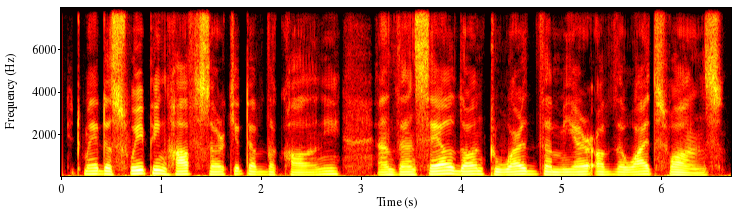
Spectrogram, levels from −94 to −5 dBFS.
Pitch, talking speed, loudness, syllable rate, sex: 125 Hz, 180 wpm, -16 LUFS, 4.6 syllables/s, male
